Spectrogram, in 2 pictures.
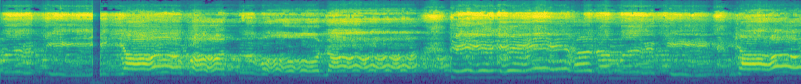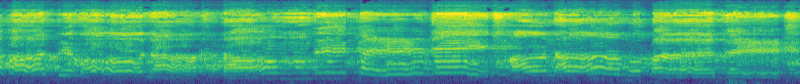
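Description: A solo voice singing an Urdu devotional naat in long, held notes with strong vibrato.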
